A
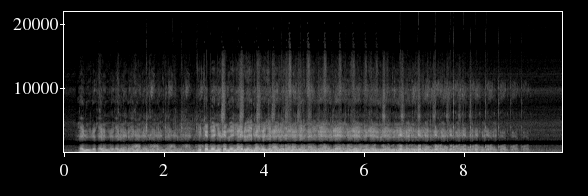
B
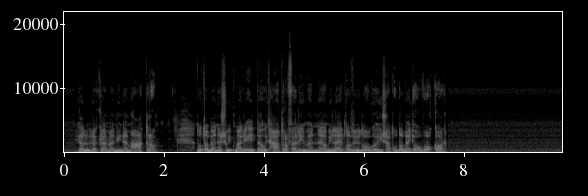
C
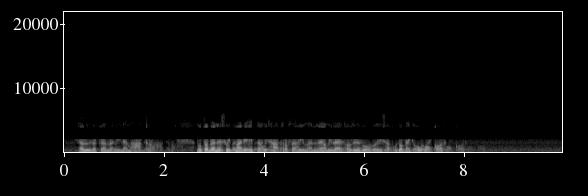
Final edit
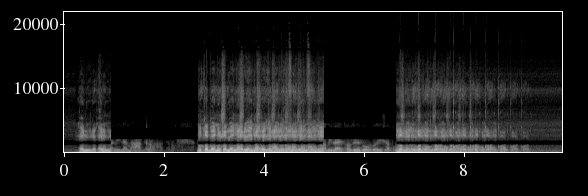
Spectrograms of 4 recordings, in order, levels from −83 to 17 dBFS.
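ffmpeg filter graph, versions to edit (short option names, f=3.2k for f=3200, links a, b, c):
-filter_complex "[2:a]asplit=2[a][b];[0:a]asplit=3[c][d][e];[c]atrim=end=0.932[f];[a]atrim=start=0.928:end=2.672[g];[d]atrim=start=2.668:end=5.182[h];[b]atrim=start=5.178:end=6.642[i];[e]atrim=start=6.638[j];[f][g]acrossfade=d=0.004:c1=hsin:c2=hsin[k];[k][h]acrossfade=d=0.004:c1=hsin:c2=hsin[l];[l][i]acrossfade=d=0.004:c1=hsin:c2=hsin[m];[m][j]acrossfade=d=0.004:c1=hsin:c2=hsin"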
